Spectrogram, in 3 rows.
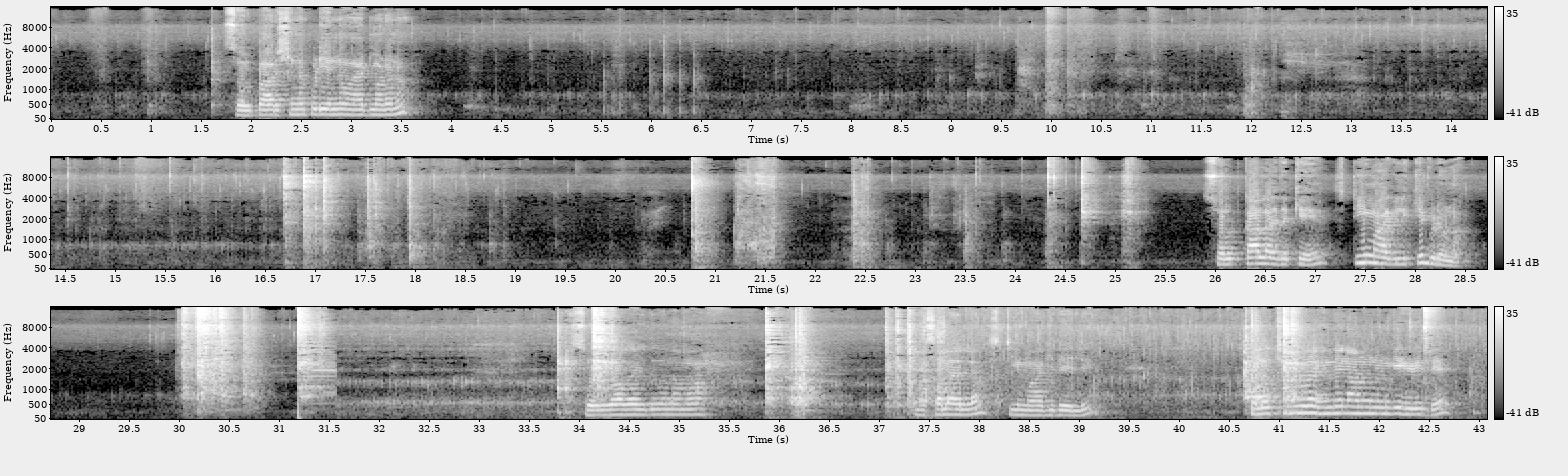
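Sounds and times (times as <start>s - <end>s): ladle scraping a metal pan: 21.2s - 21.8s.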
